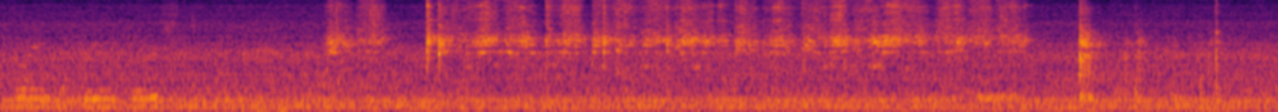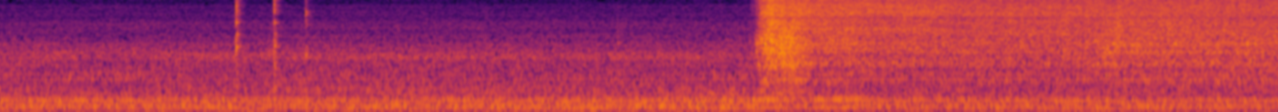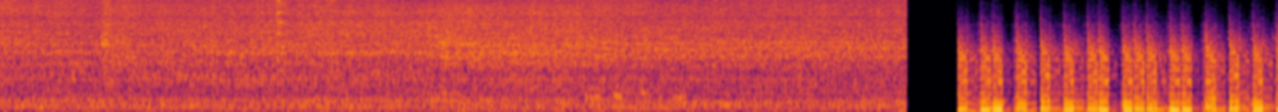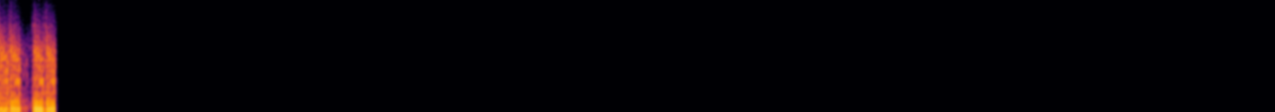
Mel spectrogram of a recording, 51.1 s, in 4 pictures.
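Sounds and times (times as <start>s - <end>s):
loud sizzle of frying: 3.2s - 15.6s, 20.2s - 34.7s
hot oil crackling in a wok: 3.3s - 10.4s, 20.3s - 34.6s
metal spatula stirring and clinking: 3.3s - 10.4s.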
